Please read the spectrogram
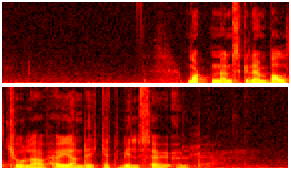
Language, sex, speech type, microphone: Norwegian, male, read, Sennheiser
